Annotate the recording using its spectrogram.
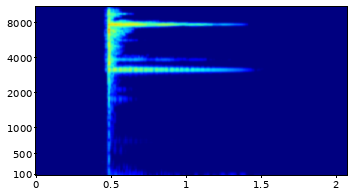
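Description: A single bright ding: the notification-bell chime sound effect of an animated subscribe button. It strikes about half a second in and rings out over about a second.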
